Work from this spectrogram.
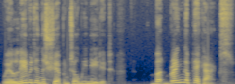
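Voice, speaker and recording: A man voicing a brisk, excitable young girl sailor with an English accent in a storybook. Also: sits high, no echo, studio quality, pitched above the performer's own voice. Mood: brisk, commanding. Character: bossy, eager, adventurous young girl sailor.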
